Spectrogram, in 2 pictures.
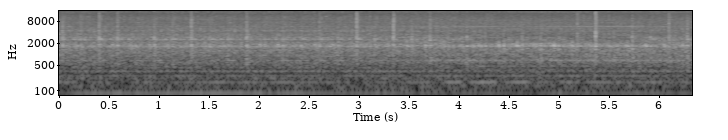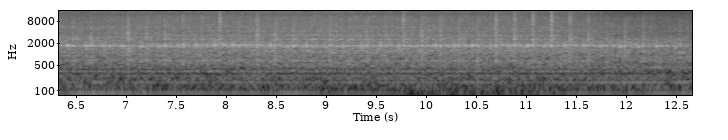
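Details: Cadillac Northstar 4.6 V8 at hot idle: fairly regular light clicking, a couple of clicks a second, over a quiet smooth idle; intermittent clicking noise that occurs only when hot.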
